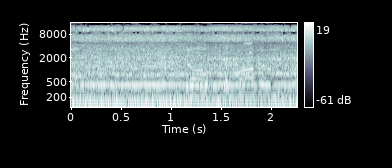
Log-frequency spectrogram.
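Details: VW Mk1 Golf/Cabriolet with G60 2.0 16v project, prepped for first drive: steady low engine hum with even, unbroken rhythm and no knocks or misses; runs cleanly, though an exhaust rattle is noted elsewhere.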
